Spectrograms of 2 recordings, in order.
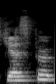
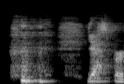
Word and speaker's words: Jesper: let's do this because yesper you yesper or Jesper I'm not sure how to pronounce that it's jper but I also respond to jper yesper so yesper Ule is a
